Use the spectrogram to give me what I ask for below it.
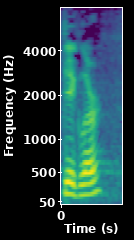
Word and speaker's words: Stigler: something a little bit about the congregation which the Lord has blessed me and my family is, it's pronounced Stigler, Oklahoma, very metropolis city, about 3,000 people.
